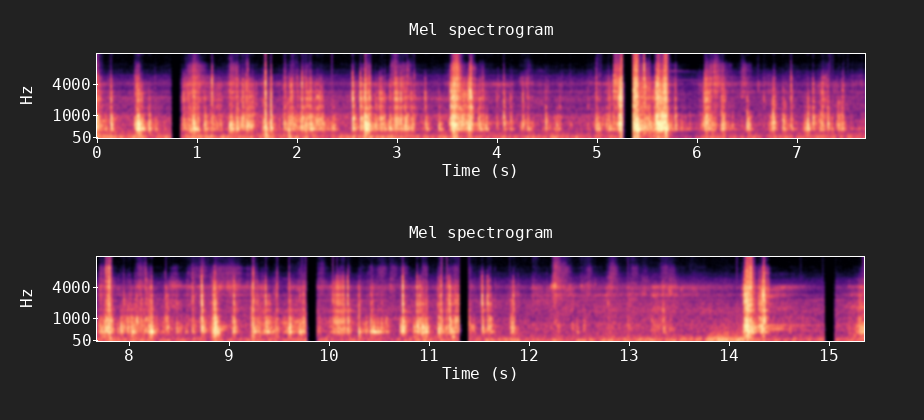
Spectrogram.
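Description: Handling noise from a camera mounted on a Nerf Rampage blaster as it is carried and swung about: irregular rustling, scraping and plastic clicking, with a few sharper clacks about five seconds in and again near the end.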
